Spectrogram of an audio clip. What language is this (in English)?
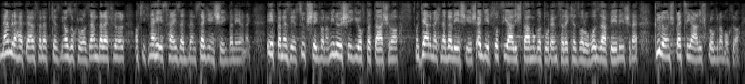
Hungarian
